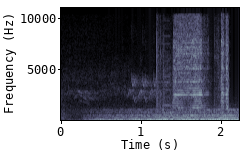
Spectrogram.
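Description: A low rumble fading in and swelling steadily, with a brief burst of hiss about a second in.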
